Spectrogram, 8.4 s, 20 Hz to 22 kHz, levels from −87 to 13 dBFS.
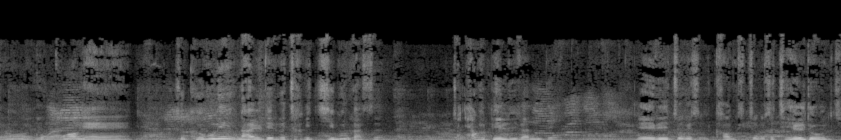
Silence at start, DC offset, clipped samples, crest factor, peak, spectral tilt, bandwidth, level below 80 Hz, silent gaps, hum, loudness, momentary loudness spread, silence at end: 0 s; under 0.1%; under 0.1%; 14 dB; -8 dBFS; -5 dB/octave; 17 kHz; -44 dBFS; none; none; -22 LUFS; 15 LU; 0 s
